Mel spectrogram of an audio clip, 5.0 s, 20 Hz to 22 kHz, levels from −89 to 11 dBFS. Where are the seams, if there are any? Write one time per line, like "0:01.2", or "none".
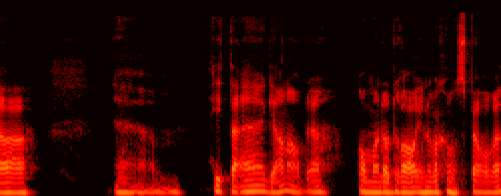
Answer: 0:03.4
